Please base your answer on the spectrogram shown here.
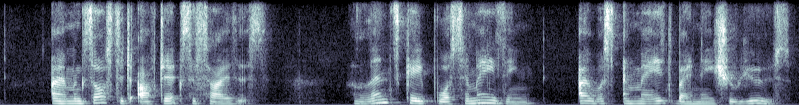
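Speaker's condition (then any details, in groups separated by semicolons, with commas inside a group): No condition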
